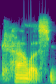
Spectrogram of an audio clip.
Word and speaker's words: Calais: So I am struck by, well, on Sunday I was in Calais, Maine. I'm sorry for the pronunciation, but that's how we say it.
